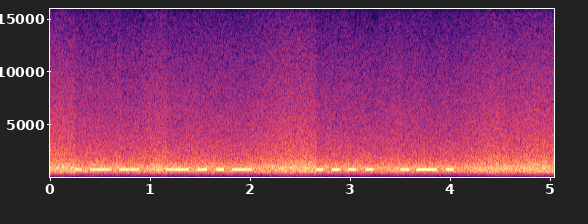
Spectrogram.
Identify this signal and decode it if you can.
Morse code, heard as a keyed tone, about 15 wpm, 760 Hz, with heavy radio static and a narrow filter. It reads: WX HR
